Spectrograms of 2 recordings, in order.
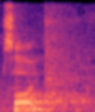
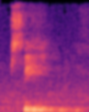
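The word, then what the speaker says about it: ψ: it is represented by psi pronunced as psi or c this stream function is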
